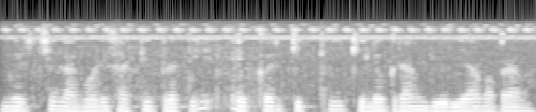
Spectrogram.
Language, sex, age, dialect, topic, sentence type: Marathi, male, 18-24, Standard Marathi, agriculture, question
